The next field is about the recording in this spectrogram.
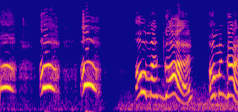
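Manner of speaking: put-on very loud, very high, poorly done Nigerian accent. Retelling how the group home staff reacted to the busted sink, attempted nigerian accent. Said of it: "I'm trying to like rep- replicate the the Nigerian accent".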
